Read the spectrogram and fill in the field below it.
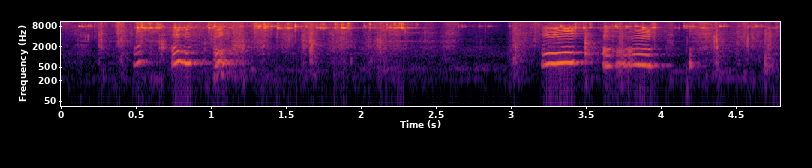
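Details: Cocker Spaniel puppies, 44 days old, whimpering: short, high, bending whines in two bursts, one near the start and a louder one after a brief pause, over constant rustling and scratching.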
